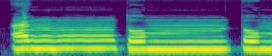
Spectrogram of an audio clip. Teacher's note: মিম সাকিনের পরে যদি মিম আসে তাহলে ওই মিম সাকিনকে গুন্নাহের সাথে মিলিয়ে পড়তে হবে। এখানে মিম সাকিনের পরে মিম আসছে, এই জন্য আমরা গুন্না সহ মিলিয়ে পড়ব। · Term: ইদগাম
